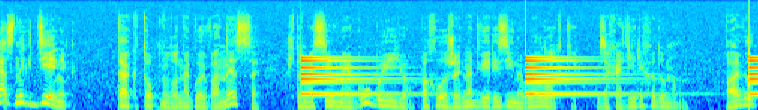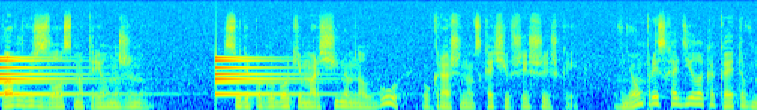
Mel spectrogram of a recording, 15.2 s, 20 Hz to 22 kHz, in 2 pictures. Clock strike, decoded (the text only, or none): 4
